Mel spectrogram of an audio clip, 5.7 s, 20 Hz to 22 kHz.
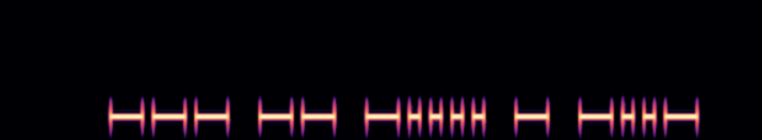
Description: Morse code, heard as a keyed tone, about 15 wpm, 700 Hz. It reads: OM6TX
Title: DXCC-100 Call Signs - 5 Characters - 15wpm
